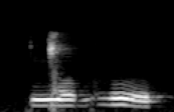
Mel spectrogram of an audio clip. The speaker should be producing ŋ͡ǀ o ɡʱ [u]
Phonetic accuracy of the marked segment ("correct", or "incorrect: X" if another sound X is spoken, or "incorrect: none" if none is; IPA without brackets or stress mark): correct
